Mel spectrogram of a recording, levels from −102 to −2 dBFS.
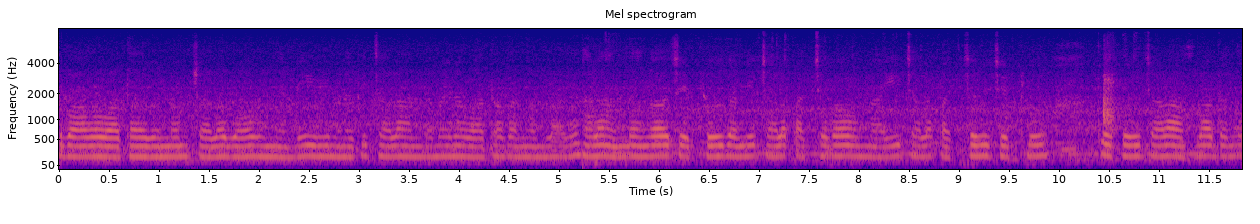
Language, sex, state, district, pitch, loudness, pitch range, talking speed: Telugu, female, Andhra Pradesh, Anantapur, 185 Hz, -47 LUFS, 180-190 Hz, 45 wpm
